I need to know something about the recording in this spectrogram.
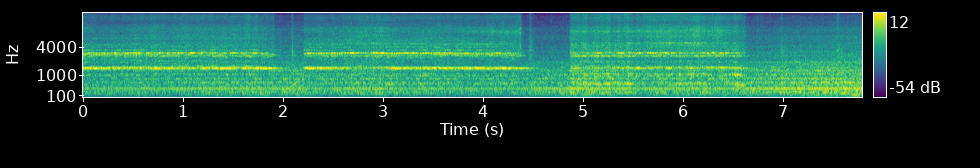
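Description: A band saw blade cuts through wood with a high whine.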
